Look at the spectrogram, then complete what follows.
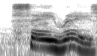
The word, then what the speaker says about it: Seres: It says the Seres Agenda. That means Seres, spelled S-E-R-E-S, is pronounced Say-Rays, as if it was spelled S-A-Y-R-A-Y-S.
